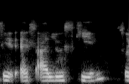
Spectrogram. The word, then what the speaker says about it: Alluskin: we pronounce it as alu skin so it's actually like the combination of allure and skin so you combine it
